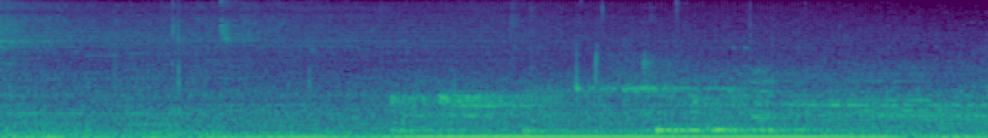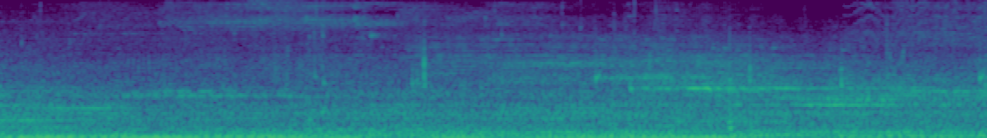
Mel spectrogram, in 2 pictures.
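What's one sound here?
Soft menu clicks sound as selections change.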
